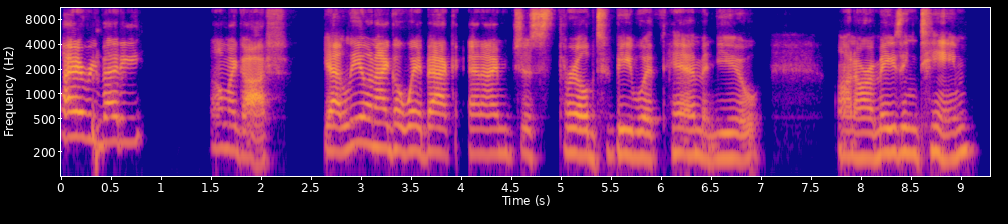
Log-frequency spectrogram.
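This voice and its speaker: A woman speaks at a fairly slow pace. Her pitch is medium, with ordinary variation. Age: 60s. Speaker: personal development trainer. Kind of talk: training session. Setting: video call.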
